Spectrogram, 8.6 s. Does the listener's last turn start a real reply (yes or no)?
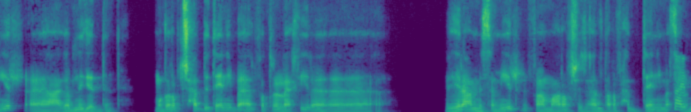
yes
